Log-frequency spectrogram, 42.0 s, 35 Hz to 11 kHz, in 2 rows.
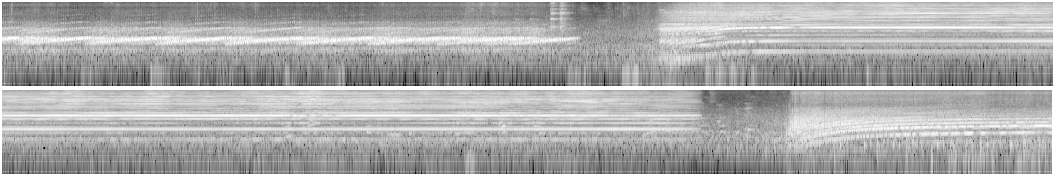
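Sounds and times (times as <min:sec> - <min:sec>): alarm tone sweeping into horn chord: 0:13.0 - 0:35.1, 0:36.7 - 0:42.0.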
